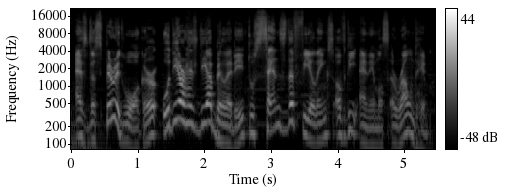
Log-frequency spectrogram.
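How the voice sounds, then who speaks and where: A man with a lively, widely swinging delivery narrates scripted game lore commentary. He explains things in an animated way at a middle pitch, with faint music behind him.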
